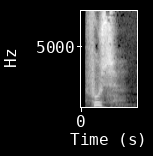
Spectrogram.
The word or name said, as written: fus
